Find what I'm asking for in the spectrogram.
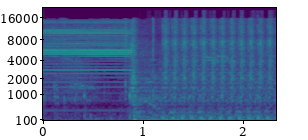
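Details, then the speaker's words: Mercedes SL600, first start attempt after mass airflow sensor wiring repair: slow dragging uneven cranking that never catches; battery too weak, secondary power supply connected next. "week oh well nope oh well the battery is weak all right so let me connect a secondary power supply to it"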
